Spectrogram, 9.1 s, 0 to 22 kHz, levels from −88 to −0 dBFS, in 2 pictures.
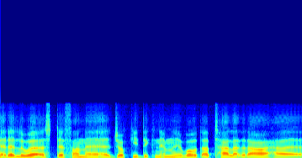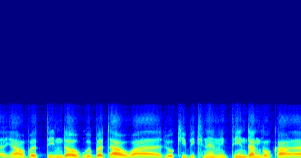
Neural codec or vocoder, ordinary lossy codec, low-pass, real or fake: codec, 16 kHz, 0.2 kbps, FocalCodec; none; none; fake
